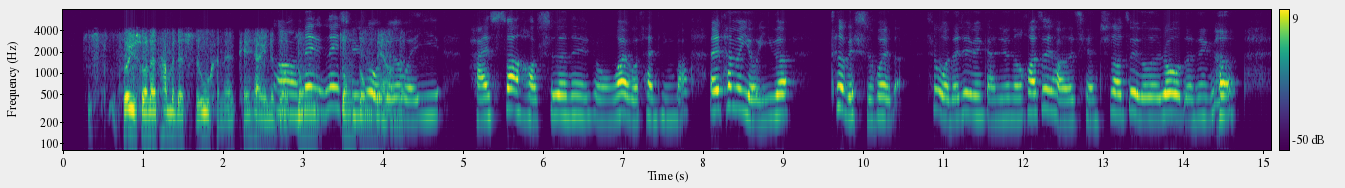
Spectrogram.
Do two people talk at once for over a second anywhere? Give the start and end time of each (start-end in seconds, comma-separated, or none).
2.6-4.3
